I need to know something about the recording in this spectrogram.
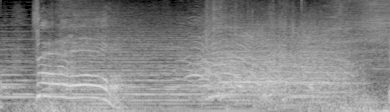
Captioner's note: cheers and applause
